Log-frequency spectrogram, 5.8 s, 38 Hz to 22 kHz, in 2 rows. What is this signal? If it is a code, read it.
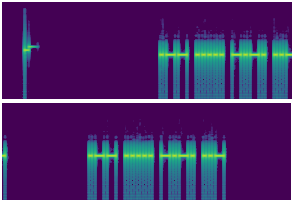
Morse code, heard as a keyed tone, about 40 wpm, 700 Hz. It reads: W5CU W5CU
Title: Easy Call Signs Repeated 2x - 40wpm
